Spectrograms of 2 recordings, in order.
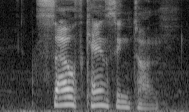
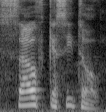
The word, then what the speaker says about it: South Kensington: South Kensington. And it's not South Quesito. Okay, some students said South Quesito. No, it's not Quesito, little cheese. No, it's South Kensington.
